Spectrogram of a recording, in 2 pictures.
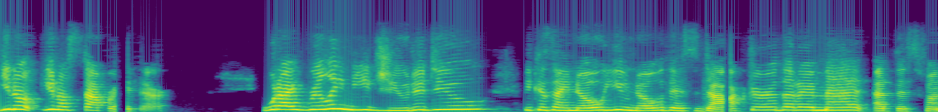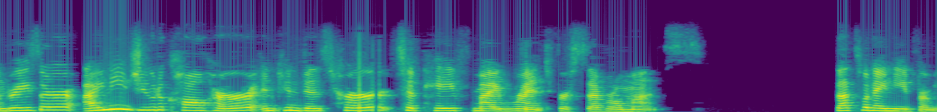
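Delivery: plain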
